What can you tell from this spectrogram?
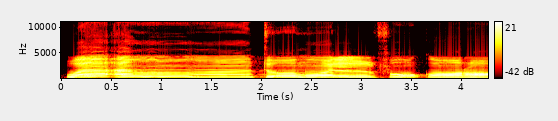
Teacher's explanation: Maka panjang 5 ketukan karena mad wajib muttasil. Hamzahnya disukunkan karena waqaf seperti itu.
